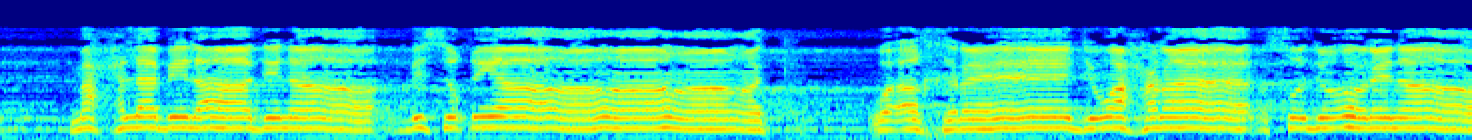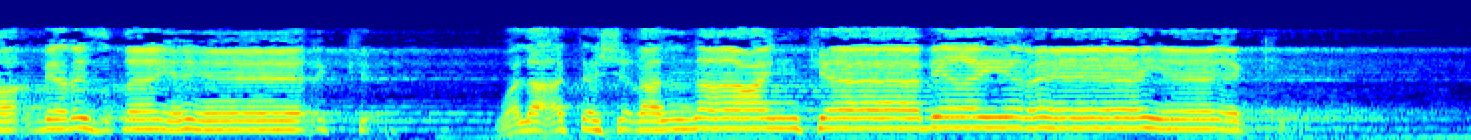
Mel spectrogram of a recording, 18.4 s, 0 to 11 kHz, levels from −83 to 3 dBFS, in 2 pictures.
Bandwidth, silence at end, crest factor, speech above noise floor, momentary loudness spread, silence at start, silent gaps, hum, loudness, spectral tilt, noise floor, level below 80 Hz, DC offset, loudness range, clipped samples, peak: 6.2 kHz; 0.4 s; 16 dB; 26 dB; 11 LU; 0 s; none; none; -22 LUFS; -4.5 dB/octave; -49 dBFS; -56 dBFS; under 0.1%; 4 LU; under 0.1%; -8 dBFS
